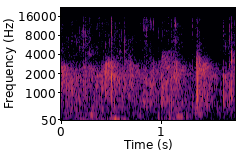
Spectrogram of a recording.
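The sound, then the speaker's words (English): An audience claps steadily together, a dense patter of many hands at moderate volume, with no voices rising above it. “Can we give them a round of applause?”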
